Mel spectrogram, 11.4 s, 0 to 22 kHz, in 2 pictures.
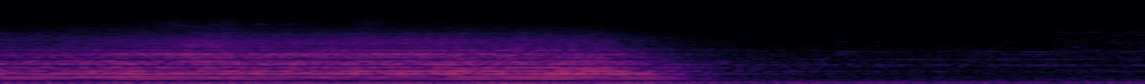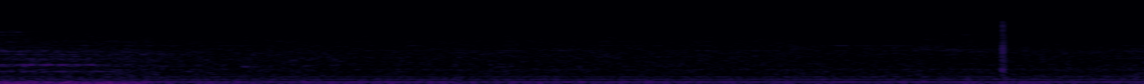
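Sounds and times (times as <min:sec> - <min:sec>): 
train horn blaring: 0:00.0 - 0:04.0.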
